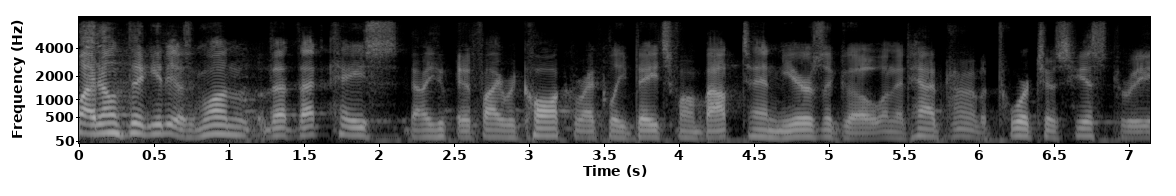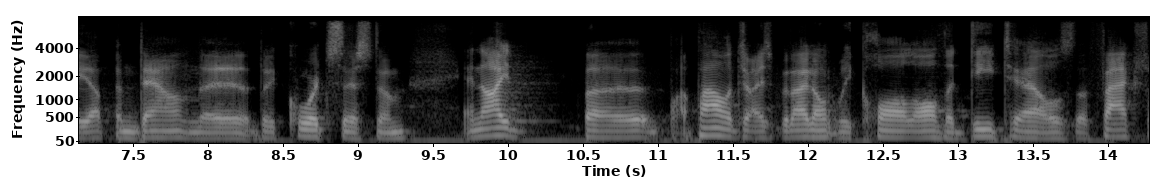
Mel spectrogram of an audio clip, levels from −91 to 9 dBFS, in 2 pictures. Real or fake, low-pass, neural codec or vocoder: fake; 7.2 kHz; codec, 16 kHz, 1 kbps, X-Codec, HuBERT features, trained on general audio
